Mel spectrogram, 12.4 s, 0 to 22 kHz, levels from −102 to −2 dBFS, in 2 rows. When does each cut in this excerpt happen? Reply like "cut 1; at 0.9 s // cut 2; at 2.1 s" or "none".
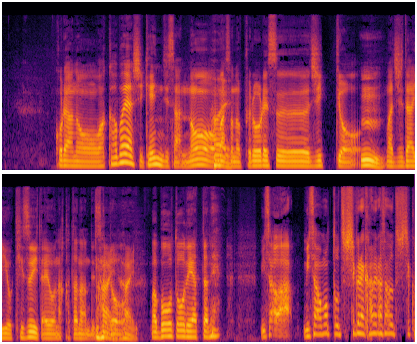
none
